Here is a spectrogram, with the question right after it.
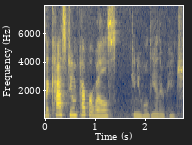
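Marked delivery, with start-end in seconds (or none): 1.7-2.8 hushed unvoiced request to the page-holder; whispered aside. Real, not acted. Parent whispering to child holding the book page. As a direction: whisper it so the story isn't broken.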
